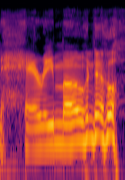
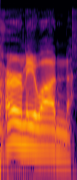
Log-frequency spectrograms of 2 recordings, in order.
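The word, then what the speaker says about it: Hermione: keep it moving uh I pronounced her name totally wrong for yearsing my brain hairy moan hay moan I see it I see Harry Moon her her Heron Herm one it's a Herm one um I bet if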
